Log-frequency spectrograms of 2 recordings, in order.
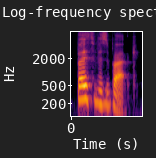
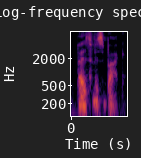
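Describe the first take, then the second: First: Said in the usual way. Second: Hushed whisper. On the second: Shown as a demonstration. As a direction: whisper it secretly. Whispered aside then repeated.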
